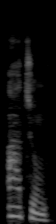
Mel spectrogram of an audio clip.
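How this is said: It is said with a British accent. "this pronunciation is British ... ellos dicen atom"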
